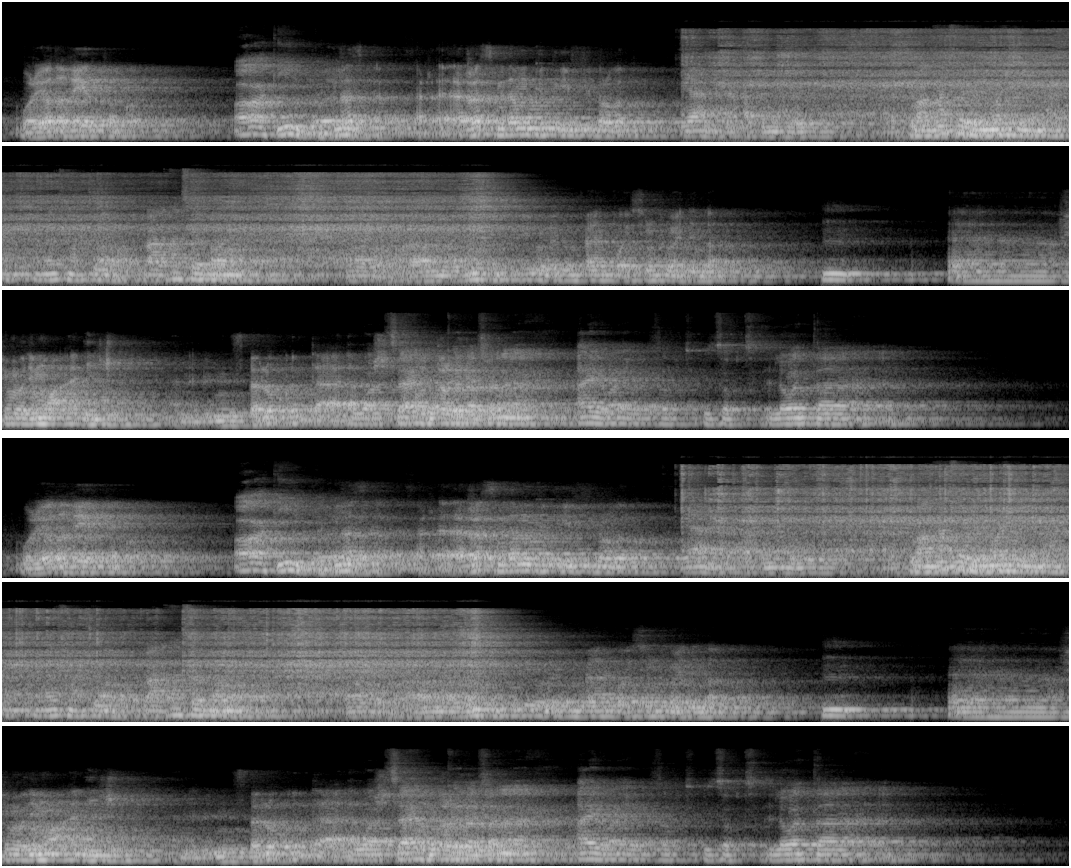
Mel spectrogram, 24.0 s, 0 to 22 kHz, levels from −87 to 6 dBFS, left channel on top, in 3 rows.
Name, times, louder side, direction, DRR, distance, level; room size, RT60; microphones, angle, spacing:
voice 1, 0.1-1.0 2.3-2.7 3.1-4.7 5.1-6.1 6.6-7.4 8.7-9.0 9.6-9.8 10.6-13.4 15.1-19.8 21.9-22.0, equal, 55° left, -1 dB, 1.5 m, -22 dB
voice 2, 1.7-2.7 6.8-9.8 14.2-14.4 18.6-22.7, equal, 5° left, -1 dB, 0.6 m, -22 dB
sound 1, 5.1-11.7, right 2 dB, 80° right, 2.1 m, -27 dB
14.0 x 7.2 x 3.3 m, 2.4 s
head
